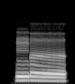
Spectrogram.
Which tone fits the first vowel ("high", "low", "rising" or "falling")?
low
